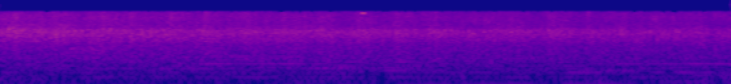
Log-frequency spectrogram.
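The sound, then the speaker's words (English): Sustained applause from a large church audience for people leaving to speak with counselors, a dense, steady wash of many hands clapping at once for several seconds with no voices standing out. “Let's appreciate them as they go. Thank you. Keep clapping until they leave.”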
